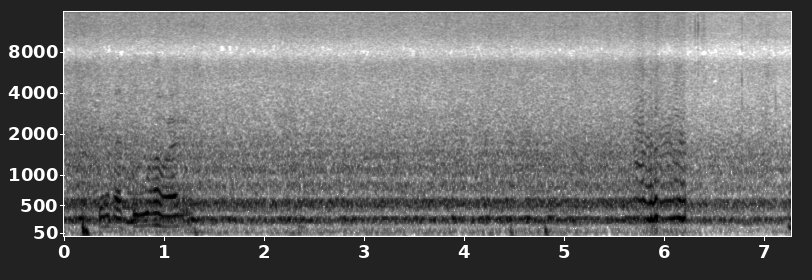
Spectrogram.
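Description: A bee colony clinging to a rock buzzes steadily in a dense, continuous drone close by, with brief swells and a few faint voices underneath.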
